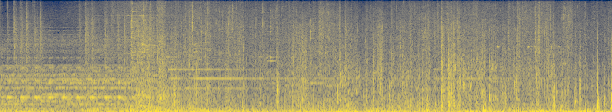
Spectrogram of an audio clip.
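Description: A bomb thrown into a room explodes at a person's feet, bursting in loudly after a brief quieter tonal lead-in, then continuing as a dense, roaring rumble with crackling debris that stays loud to the end.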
